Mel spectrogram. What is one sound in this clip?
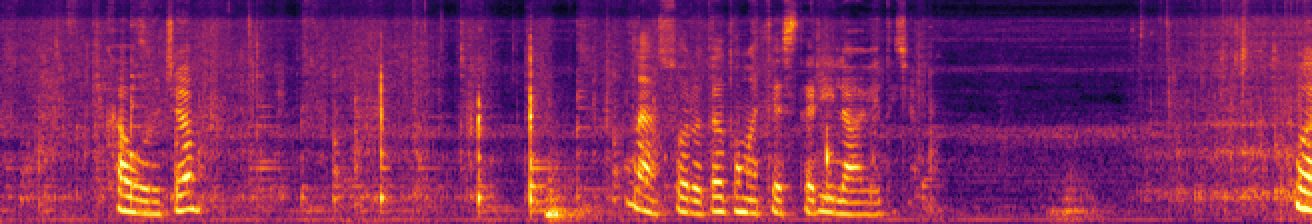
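A wooden spoon stirs peppers in a metal pot.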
